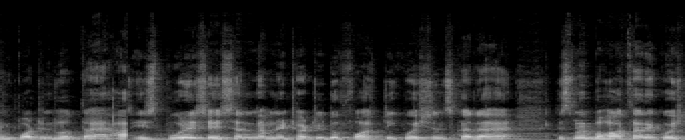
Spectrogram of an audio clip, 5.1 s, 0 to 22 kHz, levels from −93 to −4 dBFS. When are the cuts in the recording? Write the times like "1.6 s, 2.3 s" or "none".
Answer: 0.9 s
